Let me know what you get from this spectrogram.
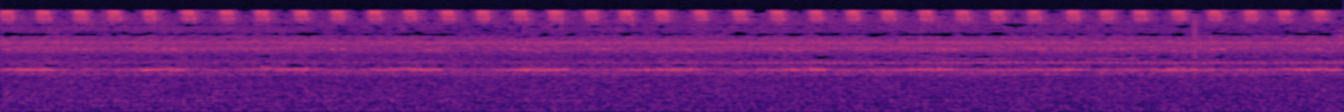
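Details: Evening cricket chirps beside an outdoor deck: bright, high, clipped pulses repeat steadily about twice each second, with constant rumbling background noise underneath.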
